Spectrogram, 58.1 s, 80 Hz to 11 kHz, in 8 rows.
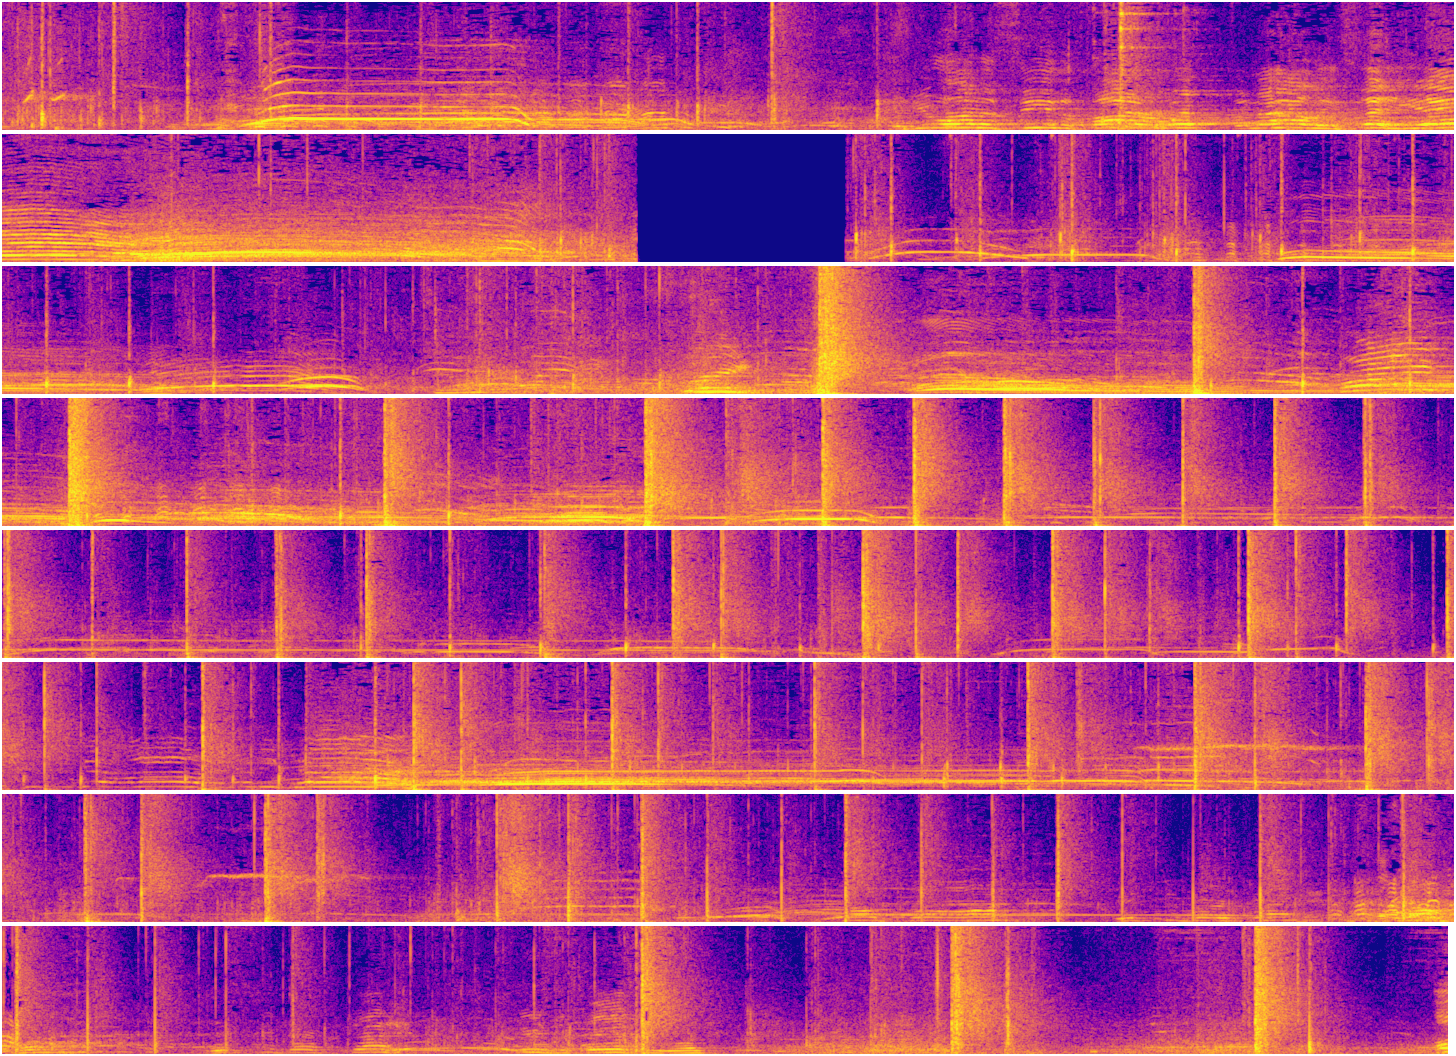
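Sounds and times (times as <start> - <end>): whips cracking: 18.6 - 19.1, 22.1 - 22.5, 24.9 - 29.6, 30.4 - 37.6, 40.3 - 52.0, 55.4 - 56.1, 57.0 - 57.6.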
